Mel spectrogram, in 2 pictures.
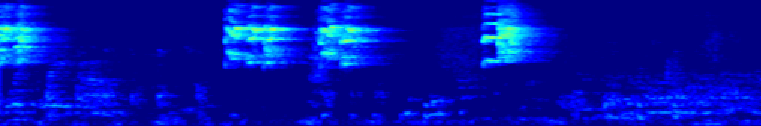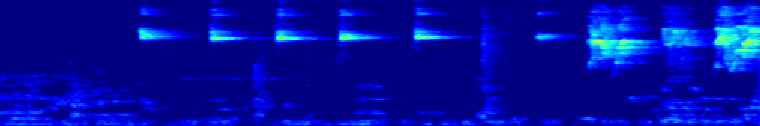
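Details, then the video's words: Panda canary singing: loud buzzy high bursts, then a run of short clipped high notes repeated about twice a second, ending in dense chattering trills, with faint low rumble between phrases. "KICAU KENARI PANDA"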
